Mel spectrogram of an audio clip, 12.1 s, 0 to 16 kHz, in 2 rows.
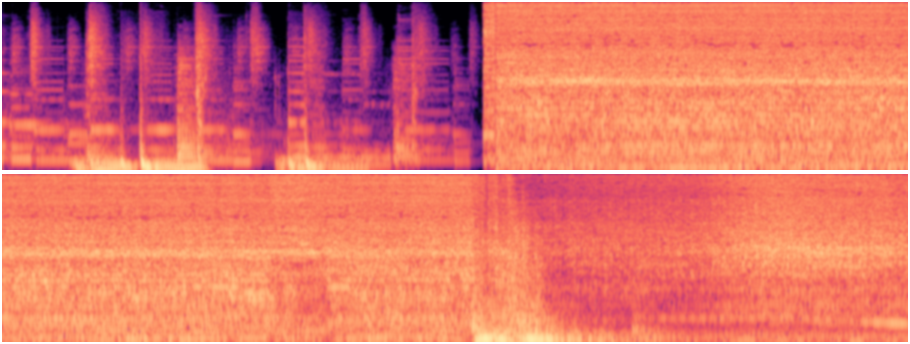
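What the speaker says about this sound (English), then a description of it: "So let's go ahead and cut this spring off, and we'll cut one on the bottom, cut one on the top" A power tool whines steadily as it cuts through the rear suspension spring of a 1968 Chevrolet C10 truck, loud and continuous after a few short bursts, with a brief dip and restart near the end.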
